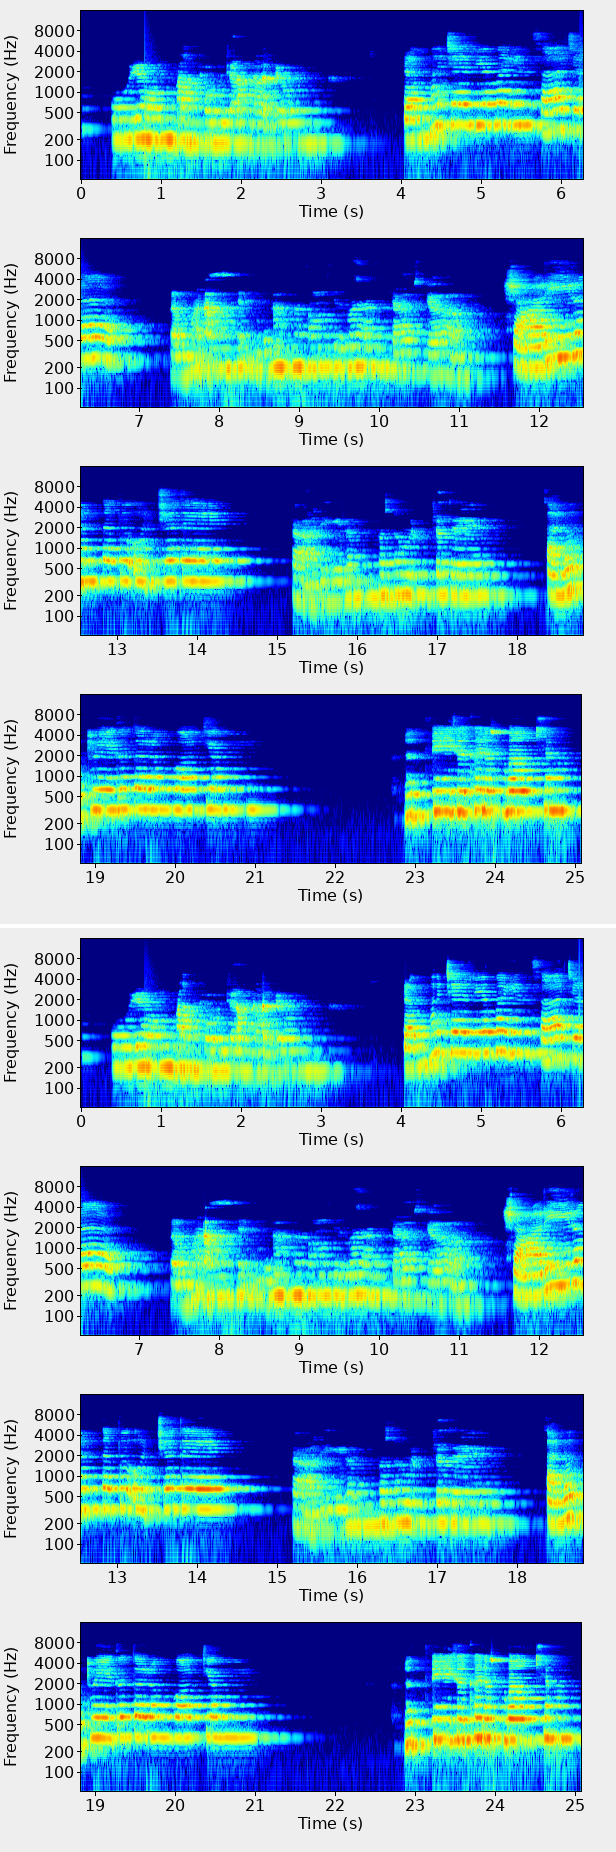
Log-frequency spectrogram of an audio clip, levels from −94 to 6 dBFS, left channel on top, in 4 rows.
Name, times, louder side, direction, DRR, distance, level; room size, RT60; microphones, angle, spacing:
voice 1, 0.4-3.0 7.4-11.0 15.2-17.6, equal, 30° left, -2 dB, 0.7 m, -30 dB
voice 2, 1.2-2.1 4.0-6.7 7.8-7.9 11.6-14.4 18.4-21.0, right 2 dB, 80° right, 2 dB, 0.7 m, -24 dB
voice 3, 22.9-24.9, equal, 30° right, 3 dB, 0.5 m, -20 dB
3.2 x 2.9 x 4.5 m, 0.88 s
head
